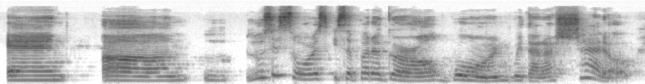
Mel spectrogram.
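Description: A woman's voice: medium pitch, measured pace, fairly bright tone. A woman author from Puerto Rico answering on a video-call panel, hesitant and thoughtful. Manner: hesitant, thoughtful, many fillers. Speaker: author and illustrator. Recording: roomy echo on video call.

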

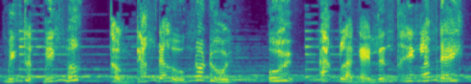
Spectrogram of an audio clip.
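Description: A woman's voice: high voice, animated, moderate pace, loud music behind the voice. A woman voicing a poor, pious, superstitious male farmer in a children's cartoon, with a fretful, reverent manner. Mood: awed.

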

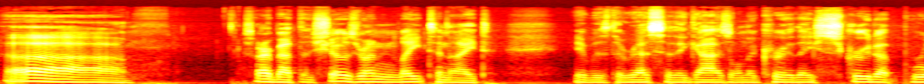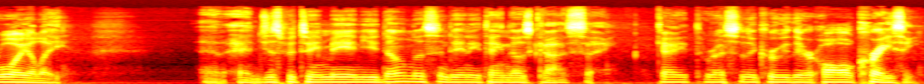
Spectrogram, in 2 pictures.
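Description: A man's voice: on the low side, fairly even intonation, normal speed. A man in his fifties hosting a live stream, speaking as an author who chats informally and reads his audiobook aloud. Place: indoor studio, close up, virtual backdrop. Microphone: large microphone on a stand in front of him.

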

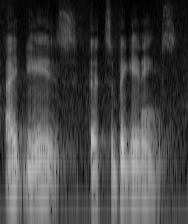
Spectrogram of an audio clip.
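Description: A man's voice: mid-range voice, animated, normal speed, a little mellow. A middle-aged man hosting an arts interview show, asking questions with many fillers and restarts. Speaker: host. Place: studio with staircase.

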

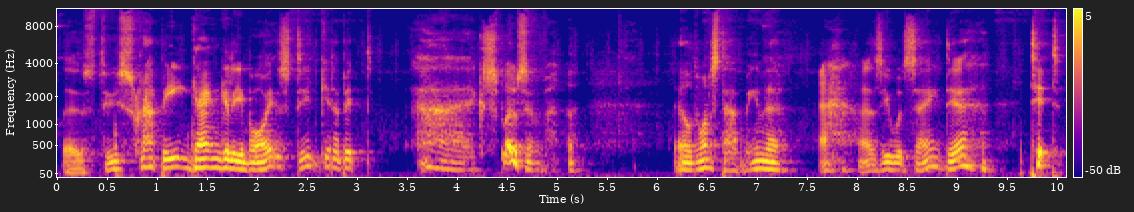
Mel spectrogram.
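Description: A man playing a suave male vampire king, smooth, flirtatious and dryly amused, in an audio roleplay. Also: lowish voice, slow pace, fairly bright tone, a little hiss or hum. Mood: wry. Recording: long reverb with music behind.

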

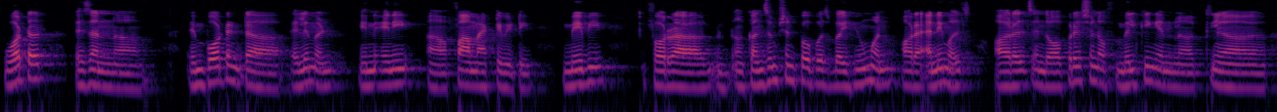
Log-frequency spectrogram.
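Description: A young man gives an explanatory lecture in a halting, hesitant way, with frequent filled pauses. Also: a little high, steady tone. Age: young adult. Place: indoor studio at a desk. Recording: slightly dull, lo-fi sound.

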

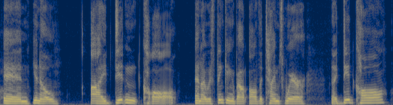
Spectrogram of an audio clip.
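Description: Female interview guest, low register, reflective and hesitant, dry recording. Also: no echo. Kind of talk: reflective conversation.

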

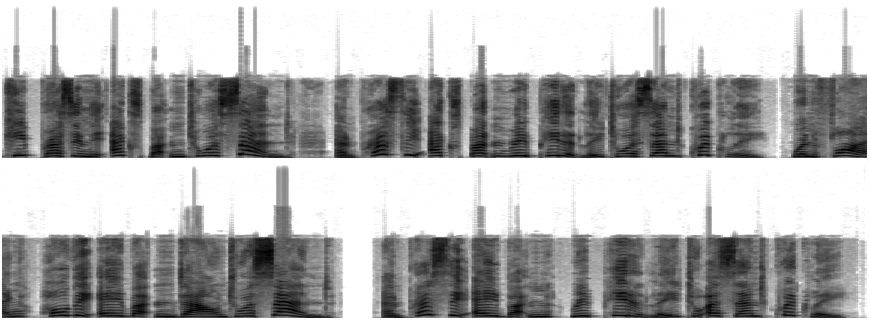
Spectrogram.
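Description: A woman's voice: very high voice, fairly bright tone, dry recording, studio quality, heavily acted. A woman voicing a sassy, flirty female bat treasure hunter in a video game, teasing and self-assured. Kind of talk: video game character voice acting.

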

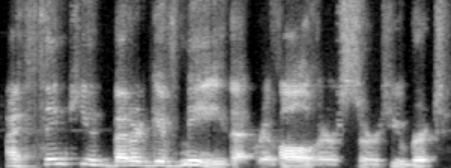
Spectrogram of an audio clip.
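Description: A man's voice: on the high side, big pitch swings, normal speed, darkish tone, poor audio. A man playing an exacting, imperious detective with dry delivery in an old-time radio mystery. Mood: grave, probing. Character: brisk, exacting, commanding master detective. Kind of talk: 1930s radio mystery acting.

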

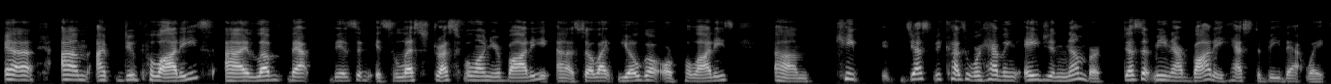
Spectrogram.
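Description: A woman's voice: on the low side, measured pace, dry recording. Woman over fifty, actress guest; brassy, blunt, playful delivery, dry sound. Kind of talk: video call interview. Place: home room.

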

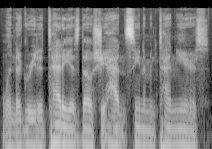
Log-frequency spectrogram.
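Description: A man's voice: sits low, level tone, normal speed, gravelly, darkish tone, no echo, clean studio sound. A man narrating prose fiction as a dramatic reading.

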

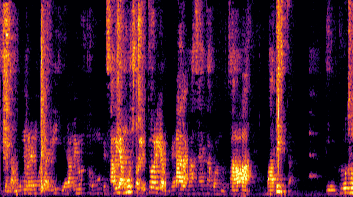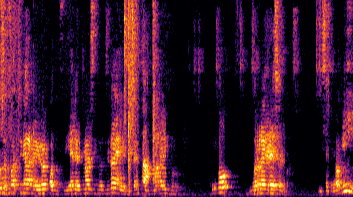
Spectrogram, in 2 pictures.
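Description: Echoey Cuban man speaking up in a lecture hall. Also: a little high. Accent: Cuban Spanish. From Cuba. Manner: animated, gestures while speaking, restarts and fillers. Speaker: audience member. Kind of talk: impassioned public comment. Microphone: far phone camera. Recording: very echoey hall, distant, noisy.

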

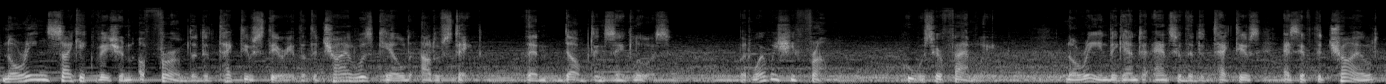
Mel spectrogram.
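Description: Male narrator, low register, measured and grave; scripted documentary read with a music bed. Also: very animated.

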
